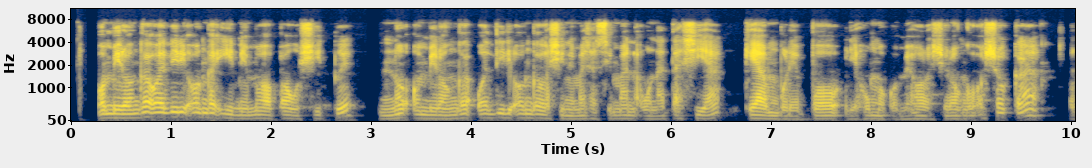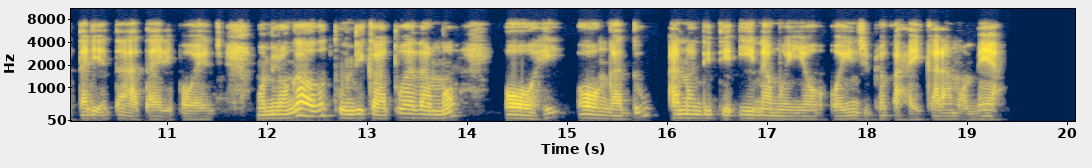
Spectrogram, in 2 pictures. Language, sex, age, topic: Oshiwambo, male, 18-24, agriculture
